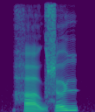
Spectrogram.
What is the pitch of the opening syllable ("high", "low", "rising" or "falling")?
low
